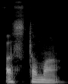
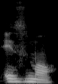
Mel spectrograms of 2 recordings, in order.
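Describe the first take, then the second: First: The 'th' sound in the middle is pronounced. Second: The 'th' sound in the middle is silent. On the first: The speaker calls it wrong. "जो कि actual में गलत है" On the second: The speaker calls it right. "ये silent है"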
